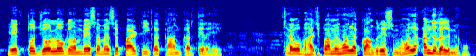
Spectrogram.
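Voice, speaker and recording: With a normal speaking voice pitched fairly high, a man speaks with lively intonation. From Madhya Pradesh, Satna district. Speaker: politician. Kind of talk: interview.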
